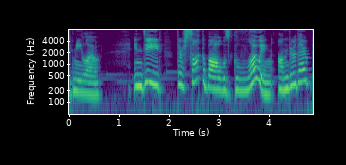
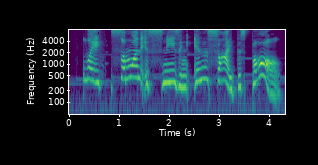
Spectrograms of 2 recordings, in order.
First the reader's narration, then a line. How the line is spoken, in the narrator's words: cried Dean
